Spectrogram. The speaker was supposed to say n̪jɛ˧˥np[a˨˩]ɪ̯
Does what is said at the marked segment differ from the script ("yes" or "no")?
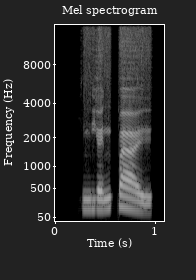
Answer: yes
